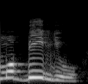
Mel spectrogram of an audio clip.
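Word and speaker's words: mobílio: ele ganhou acento agudo então primeira pessoa presente do indicativo eu mobilio para algumas gramáticas teria o acento nube seria a sílaba forte isso não quer dizer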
